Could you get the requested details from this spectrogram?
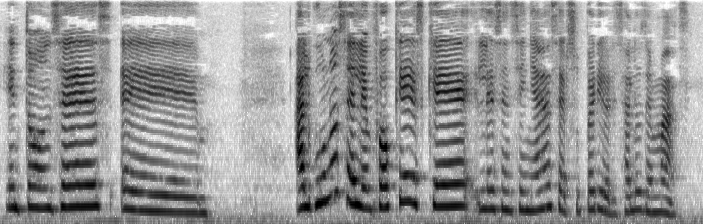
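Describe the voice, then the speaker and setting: High-voiced woman, chatty lesson talk. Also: slow, fairly bright tone. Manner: conversational, acts out quoted voices, ironic. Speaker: psychology speaker. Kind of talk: informal talk on narcissistic parents.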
